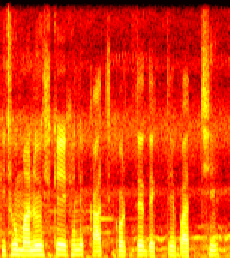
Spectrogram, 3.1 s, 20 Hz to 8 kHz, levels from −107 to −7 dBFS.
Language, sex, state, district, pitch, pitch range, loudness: Bengali, male, West Bengal, Alipurduar, 140 Hz, 130-145 Hz, -18 LUFS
